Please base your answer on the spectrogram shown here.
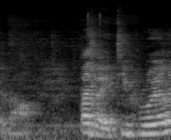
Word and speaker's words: de Broglie: By the way deep broil is spelled really weird like that. I used to call it the drogly wavelength but it's not.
